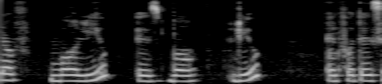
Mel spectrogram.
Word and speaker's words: banlieue: Pronunciation of banlieue is banlieue, and for this it is parisienne.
